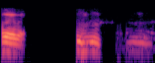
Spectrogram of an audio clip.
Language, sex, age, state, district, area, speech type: Malayalam, male, 45-60, Kerala, Thiruvananthapuram, rural, conversation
